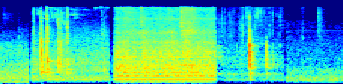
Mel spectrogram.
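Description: A drill press whirs as it bores into plastic.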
